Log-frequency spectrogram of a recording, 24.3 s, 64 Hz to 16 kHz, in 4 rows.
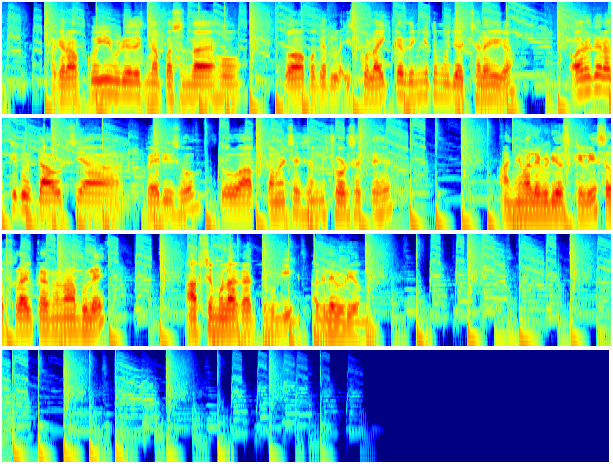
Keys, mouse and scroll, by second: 0.0 scroll up 1, 0.2 scroll down 1, 0.7 click, 0.8 scroll up 1, 1.4 click, 1.4 scroll down 1, 2.3 click, 2.4 scroll up 1, 2.6 scroll down 1, 3.0 middle click, 3.1 middle click, 3.1 scroll down 1, 3.3 click, 4.0 scroll up 1, 4.2 click, 5.7 middle click, 7.3 middle click, 7.4 scroll up 1, 8.8 click, 11.6 scroll down 1, 13.2 scroll up 1, 13.3 middle click, 13.9 middle click, 14.3 scroll up 1, 14.5 scroll down 1, 15.3 middle click, 16.8 middle click.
